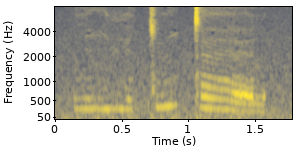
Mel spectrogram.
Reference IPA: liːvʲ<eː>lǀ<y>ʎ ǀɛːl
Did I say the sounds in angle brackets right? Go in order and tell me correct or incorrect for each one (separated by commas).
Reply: incorrect, correct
